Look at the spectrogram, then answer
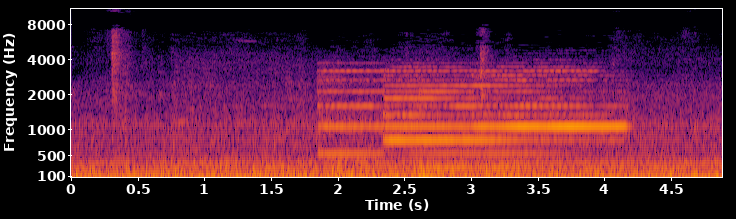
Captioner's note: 99 B-Line Chime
